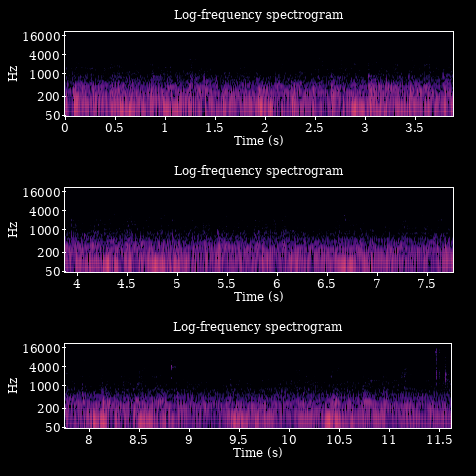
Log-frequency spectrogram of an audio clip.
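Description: Red crayon rubbing quickly back and forth on paper as an area is shaded in: a faint, steady scratching.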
